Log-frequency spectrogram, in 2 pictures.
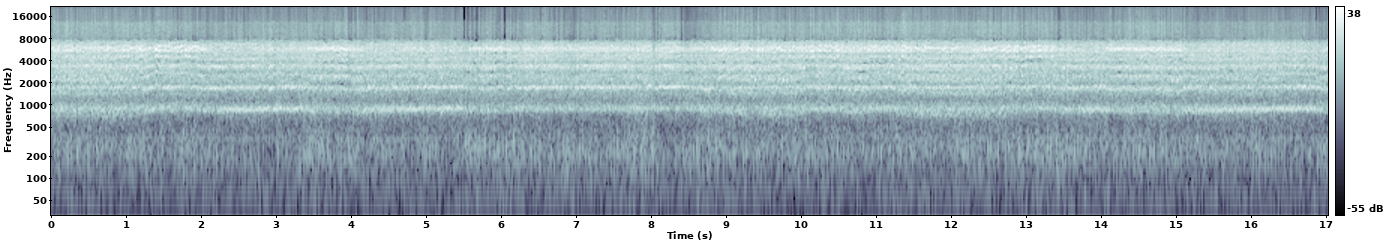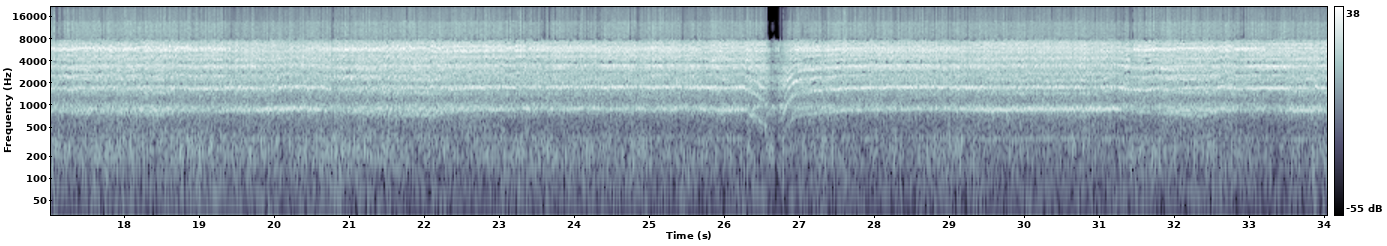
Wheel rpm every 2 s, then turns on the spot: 210, 220, 220, 230, 230, 220, 220, 210, 220, 220, 220, 230, 230, 170, 230, 210, 220.
none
